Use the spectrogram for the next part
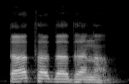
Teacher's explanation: आपकी जीभ है, दांत को स्पर्श करेगी। अगर आपकी जीभ दांत नहीं है तो ये आप ठीक से नहीं बोल पाएंगे। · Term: दंत्य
